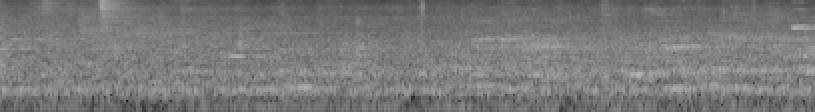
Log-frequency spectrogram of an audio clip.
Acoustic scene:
subway station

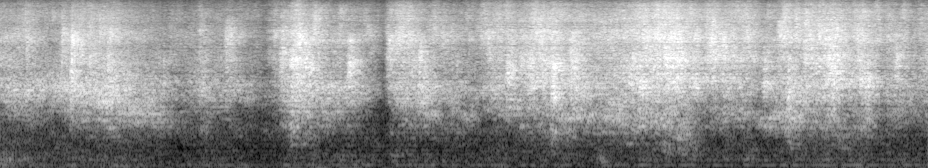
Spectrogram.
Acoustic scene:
restroom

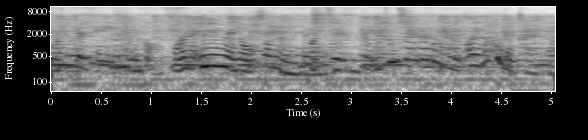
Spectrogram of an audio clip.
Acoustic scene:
restaurant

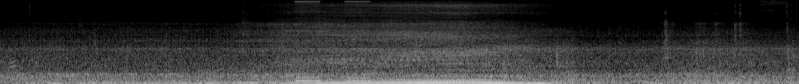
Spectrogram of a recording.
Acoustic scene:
street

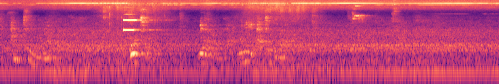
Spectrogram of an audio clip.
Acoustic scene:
elevator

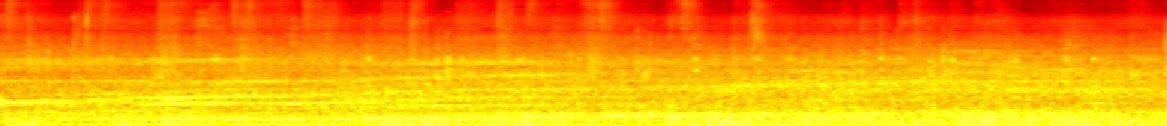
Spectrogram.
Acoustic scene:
subway station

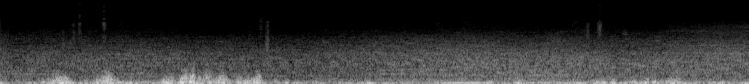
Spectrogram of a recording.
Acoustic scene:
residential area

